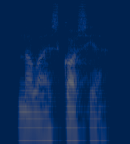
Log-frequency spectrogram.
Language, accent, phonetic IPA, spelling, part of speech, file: Catalan, Valencia, [ˈnɔ.va esˈkɔ.si.a], Nova Escòcia, proper noun, LL-Q7026 (cat)-Nova Escòcia.wav
- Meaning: Nova Scotia (a province in eastern Canada)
